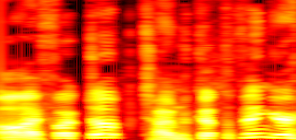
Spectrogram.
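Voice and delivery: put-on casual offhand tone. Retelling a film scene where a man offers to cut off his finger: imitating a casual, offhand tone. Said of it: "so casual".

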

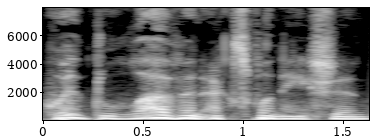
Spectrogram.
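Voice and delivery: hushed whisper. A character leans in to whisper again to someone, whispering. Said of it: "I lean in to whisper again".

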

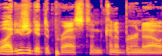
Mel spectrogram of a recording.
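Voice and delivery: normal talking voice

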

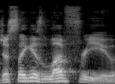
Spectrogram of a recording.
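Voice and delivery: put-on sarcastic delivery. Redoing a doctor's line from a show: imitating sarcastic delivery. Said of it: "the sarcasm that he's dishing out here".

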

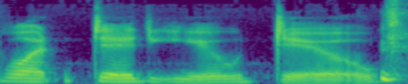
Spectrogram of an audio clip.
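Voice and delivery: low, quiet voice spoken through gritted teeth. Player's character confronting Cletus after glowering at her: through gritted teeth. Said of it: "just say through gritted teeth to her".

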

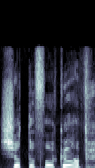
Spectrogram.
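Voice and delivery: rough, sloppy, high-pitched cartoon mouse voice. Joking that a theme park mascot beats someone up: Mickey Mouse voice. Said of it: "in Mickey Mouse's voice".

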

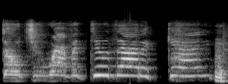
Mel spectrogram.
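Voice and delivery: very high, shrill, scolding scream. Retelling being scolded after a prank: imitating someone screaming. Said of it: "She was screaming at me".

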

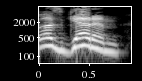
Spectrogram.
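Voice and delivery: normal talking voice

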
